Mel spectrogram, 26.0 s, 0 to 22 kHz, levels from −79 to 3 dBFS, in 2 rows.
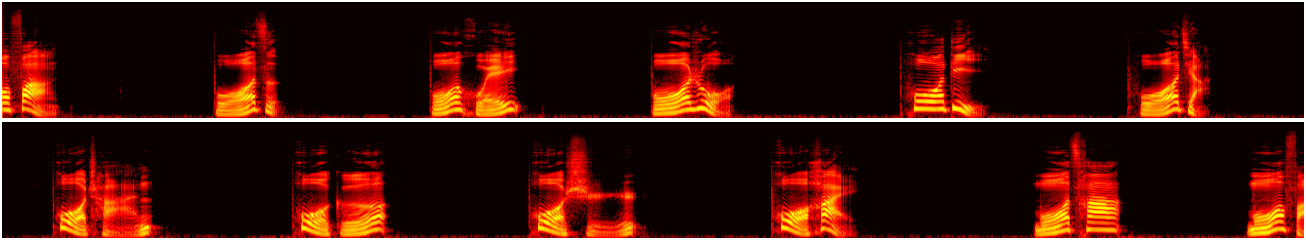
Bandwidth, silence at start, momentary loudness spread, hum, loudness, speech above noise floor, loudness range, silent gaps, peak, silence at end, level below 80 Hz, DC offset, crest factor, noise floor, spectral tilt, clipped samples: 15.5 kHz; 0 s; 13 LU; none; -23 LUFS; 51 dB; 4 LU; none; -6 dBFS; 0 s; -60 dBFS; under 0.1%; 20 dB; -73 dBFS; -5.5 dB/octave; under 0.1%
